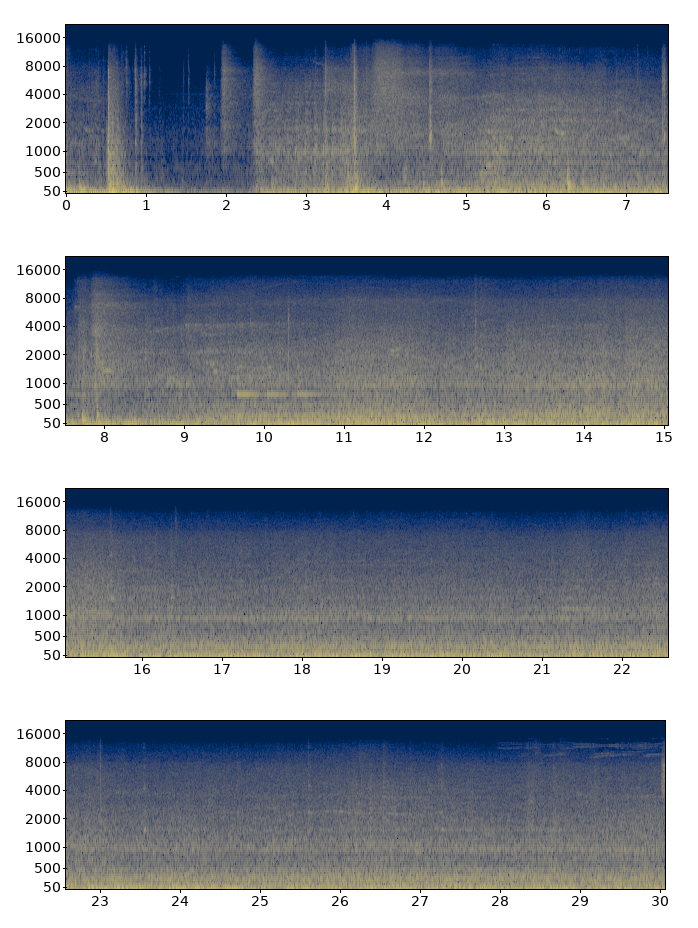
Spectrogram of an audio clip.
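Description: Heavy lorry's diesel engine heard from inside the cab as the truck drives slowly along a yard road, a steady low rumble. A sharp loud sound about half a second in is followed by a short lull before the rumble settles, with a few clicks from the cab.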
